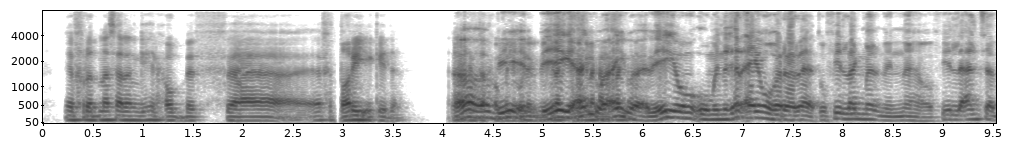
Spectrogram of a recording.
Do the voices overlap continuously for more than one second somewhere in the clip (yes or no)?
yes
